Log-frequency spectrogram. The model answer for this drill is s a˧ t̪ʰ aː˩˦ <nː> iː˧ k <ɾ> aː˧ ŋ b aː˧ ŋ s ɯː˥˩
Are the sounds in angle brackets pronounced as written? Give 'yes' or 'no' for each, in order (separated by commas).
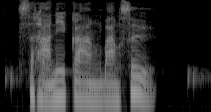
no, no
